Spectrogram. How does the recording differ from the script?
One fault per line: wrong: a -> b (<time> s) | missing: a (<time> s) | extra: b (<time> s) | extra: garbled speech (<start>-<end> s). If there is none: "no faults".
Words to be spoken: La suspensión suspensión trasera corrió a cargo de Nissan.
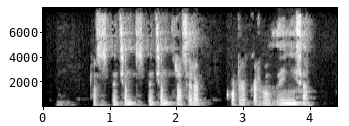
no faults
